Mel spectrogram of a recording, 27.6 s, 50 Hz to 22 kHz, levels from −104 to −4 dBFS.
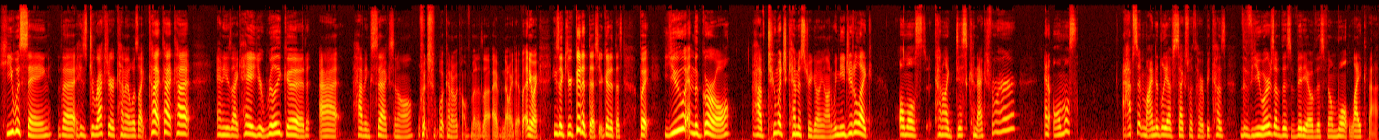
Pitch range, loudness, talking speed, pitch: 180-230 Hz, -34 LUFS, 200 wpm, 200 Hz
